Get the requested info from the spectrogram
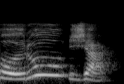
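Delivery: ru of coruja stressed, said loudest. Teaching Portuguese word stress: stress on ru in coruja. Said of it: "Esse ru do coruja, eu falo ele naturalmente mais alto".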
